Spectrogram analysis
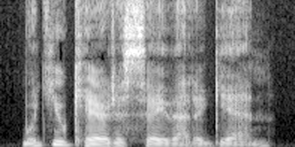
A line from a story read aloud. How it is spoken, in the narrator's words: Zach asked in a low, even voice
